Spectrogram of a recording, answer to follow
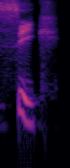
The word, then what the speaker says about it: sic: yeah that's what it's because it comes in a Latin adverb sick meaning thus so that will not pronounce the I as an a they pronounce it as an e sick see according to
